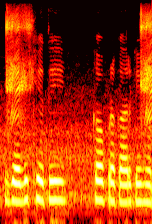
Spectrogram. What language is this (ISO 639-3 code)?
bho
